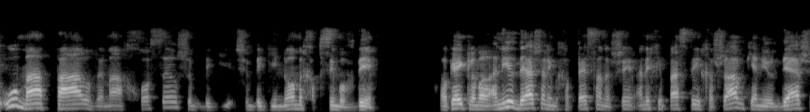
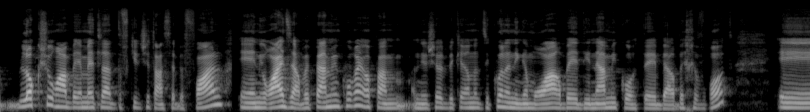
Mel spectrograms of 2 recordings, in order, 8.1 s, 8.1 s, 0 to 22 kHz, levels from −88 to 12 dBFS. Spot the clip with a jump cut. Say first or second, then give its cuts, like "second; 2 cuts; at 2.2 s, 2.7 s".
second; 1 cut; at 2.3 s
